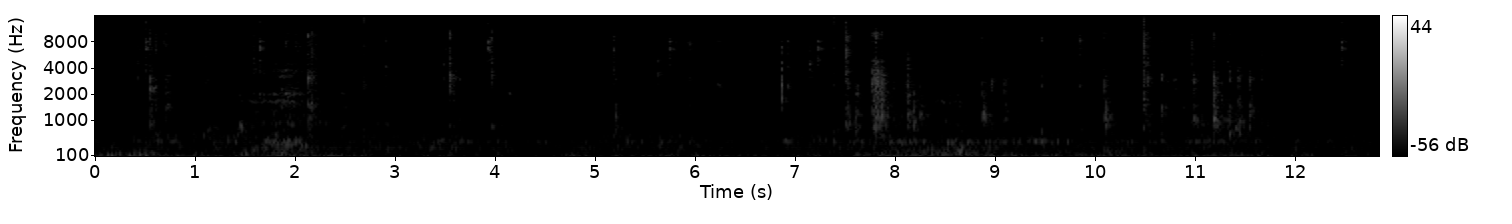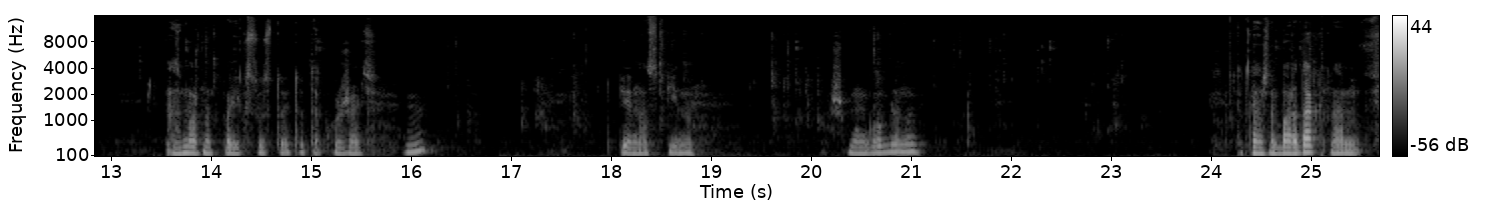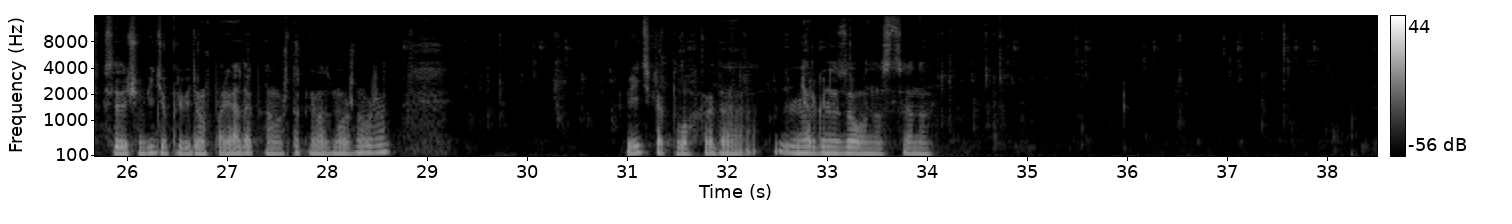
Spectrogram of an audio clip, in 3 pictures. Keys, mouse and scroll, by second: 0.0 g, 0.5 Tab, 1.3 scroll down 1, 1.5 click, 1.9 Tab, 2.1 a, 3.9 click, 4.6 g, 5.8 Tab, 6.2-7.1 middle drag, 7.1 click, 7.3 middle drag, 7.5-8.1 scroll up 1, 8.1 KP_1, 8.6 scroll up 2, 8.7 KP_1, 9.4-9.9 middle drag, 9.9 KP_1, 10.6 Tab, 10.8 scroll up 1, 11.0 z, 12.4 click, 13.7 shift+click, 14.2 s, 15.2 z, 15.4 scroll down 2, 15.4-16.4 middle drag, 16.4 Tab, 16.5-17.3 scroll down 1, 17.3-17.7 scroll down 3, 17.7 KP_7, 18.3-18.8 scroll down 1, 18.8 g, 19.9 KP_3, 20.2-20.9 scroll up 5, 20.9-21.8 middle drag, 21.8-22.3 scroll up 1, 22.3 click, 22.8-23.2 shift+middle drag, 23.2 g, 24.7 click, 25.0 scroll up 1, 25.2 KP_3, 25.8 scroll down 3, 26.0 middle drag, 26.2 scroll up 1, 26.4-27.0 scroll down 8, 27.0-28.7 middle drag, 28.7 click, 28.9-29.5 middle drag, 29.5 g, 30.2 click, 30.5 scroll up 1, 30.7 KP_3, 31.6 click, 31.8-32.4 shift+middle drag, 32.4 g, 32.9 scroll up 1, 33.5 click, 33.7-34.3 shift+scroll up 2, 33.7 shift+middle click, 34.3 g, 37.8 click, 38.0-38.5 middle drag.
